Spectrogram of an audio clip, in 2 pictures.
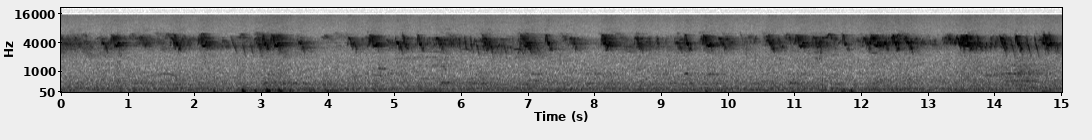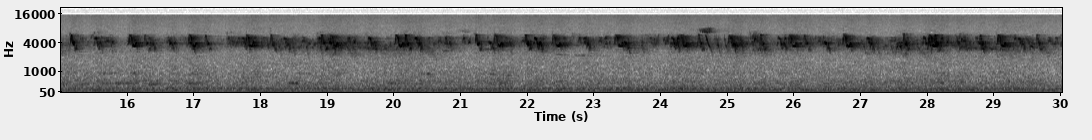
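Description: Small garden birds chirping continuously, a dense run of short high chirps with no pause, over a faint steady low hum. A brief low rumble about three seconds in.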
